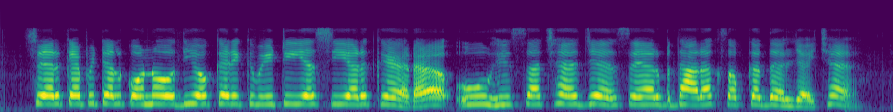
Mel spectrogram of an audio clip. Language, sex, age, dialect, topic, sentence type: Maithili, female, 60-100, Bajjika, banking, statement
